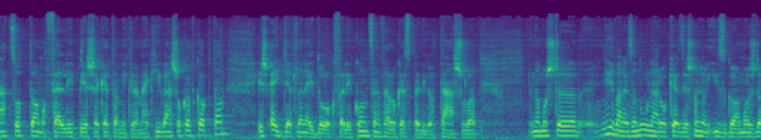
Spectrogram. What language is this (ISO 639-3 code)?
hun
